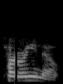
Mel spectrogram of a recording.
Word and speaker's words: Torino: It's Torino.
